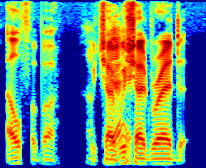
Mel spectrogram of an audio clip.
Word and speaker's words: Elphaba: pronounce, the Wicked Witch Elphaba, was created by taking the phonetic pronunciation of the original Wizard of Oz author, L. Frank Baum's initials, LFB, which became Elphaba, which I wish I'd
